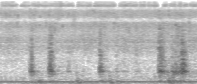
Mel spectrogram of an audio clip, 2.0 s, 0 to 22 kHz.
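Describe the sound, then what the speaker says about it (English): Four freshly minced garlic cloves sizzle in olive oil in a skillet for homemade marinara, a steady close frying hiss with a few soft stirring scrapes, no talking. "this garlic's been sizzling for maybe 10 seconds already, 15 seconds"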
